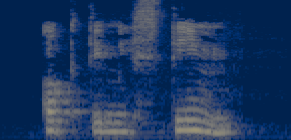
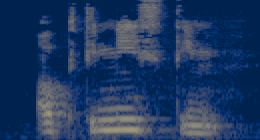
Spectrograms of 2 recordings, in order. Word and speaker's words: optimistim: No, you are putting the stress on the end. Optimistim, is this correct? But in normal speech, you're going to be putting it actually just before that im. – Optimistim.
